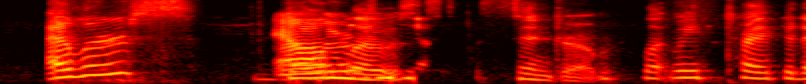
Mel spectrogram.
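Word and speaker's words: Ehlers-Danlos: I uh I'm like almost mid30s and I have a disease called Ellers's Donlo syndrome. And what is that? How do you say that? Ellers's Dlos syndrome.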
